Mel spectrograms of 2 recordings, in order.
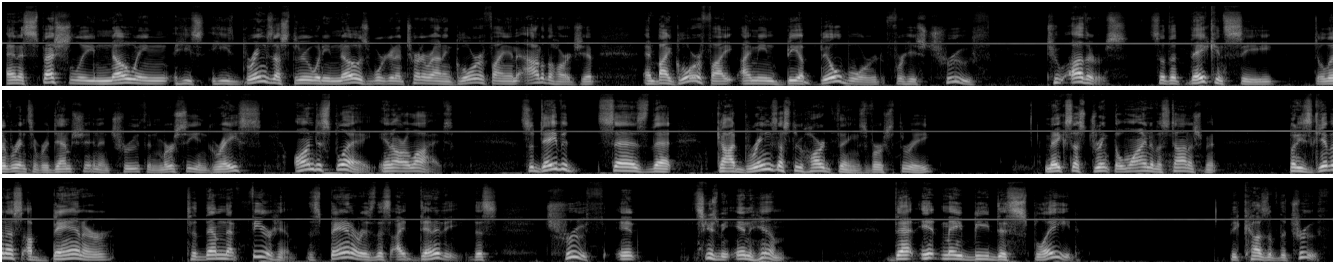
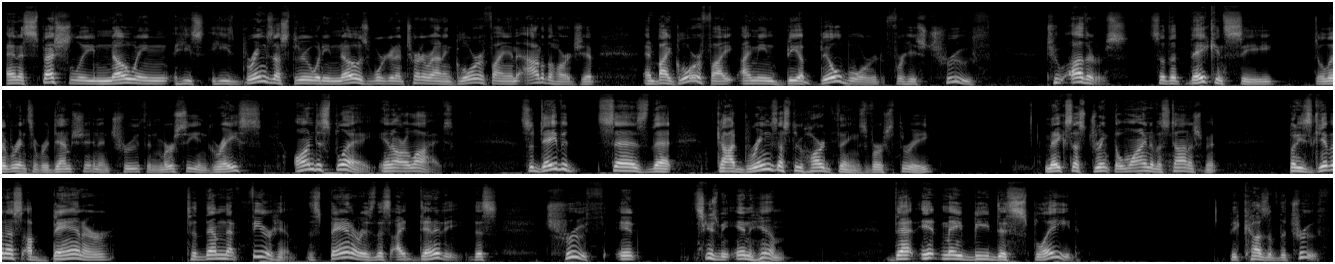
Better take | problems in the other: second | high-pitched whine; noticeable; throughout; 3 kHz, 15 dB below the speech

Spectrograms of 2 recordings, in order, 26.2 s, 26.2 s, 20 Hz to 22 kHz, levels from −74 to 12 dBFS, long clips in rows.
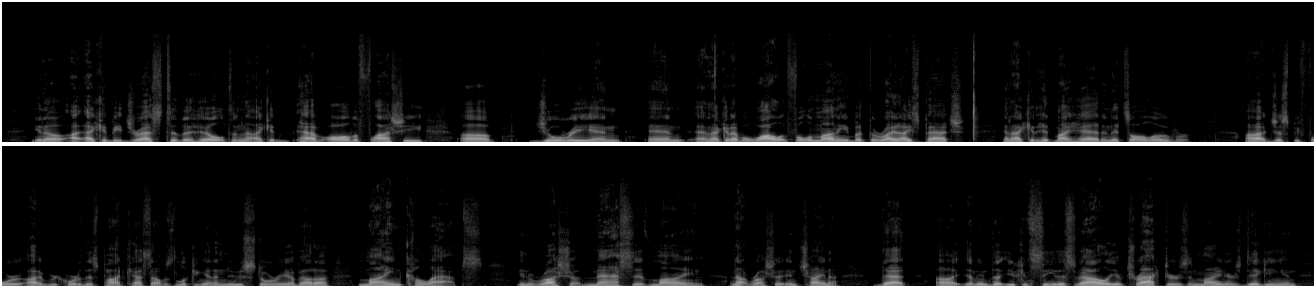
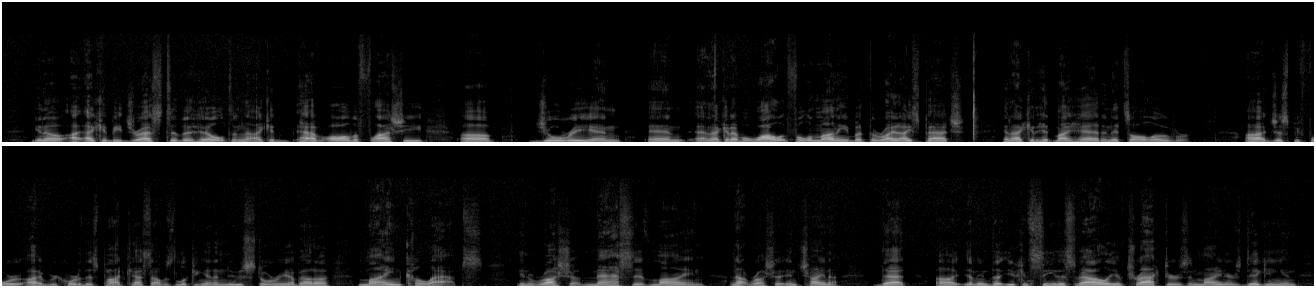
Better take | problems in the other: first | hiss; faint; throughout; 30 dB below the speech

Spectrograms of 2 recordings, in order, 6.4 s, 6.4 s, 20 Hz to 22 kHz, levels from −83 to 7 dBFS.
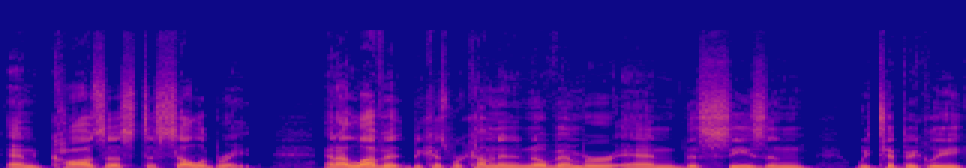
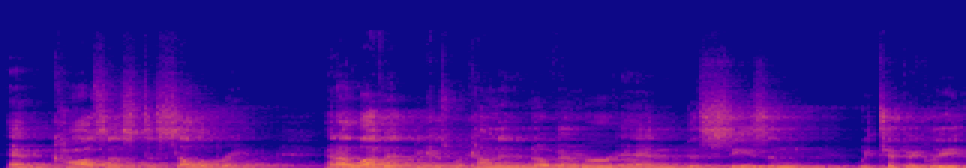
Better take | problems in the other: first | room echo; noticeable; dies away in 1.2 s // off-mic speech; far

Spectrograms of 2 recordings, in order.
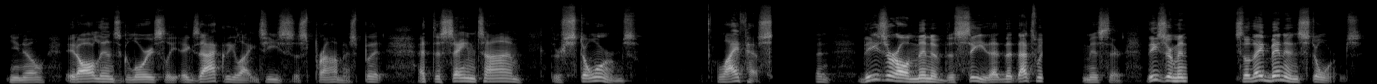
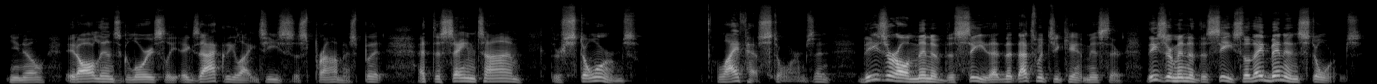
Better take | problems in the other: second | audio cutting out; at 7.5 s, at 10 s and at 12 s

